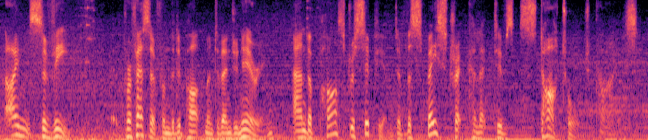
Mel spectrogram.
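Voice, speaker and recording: An actor playing an absent-minded, excitable engineering professor in a video game, scatterbrained and eager about his work. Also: mid-range voice, moderate pace, over music, lightly acted. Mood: proud, wistful.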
